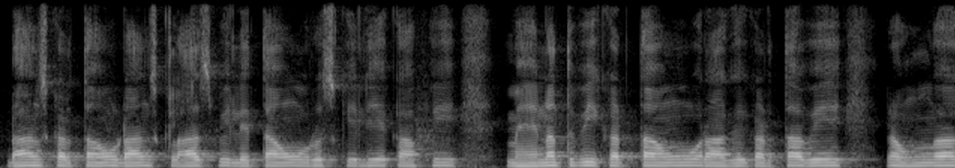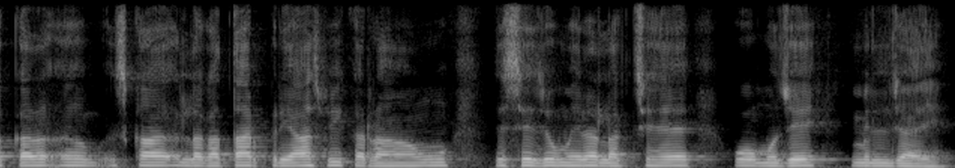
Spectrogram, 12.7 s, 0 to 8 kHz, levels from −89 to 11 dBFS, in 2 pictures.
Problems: none marked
